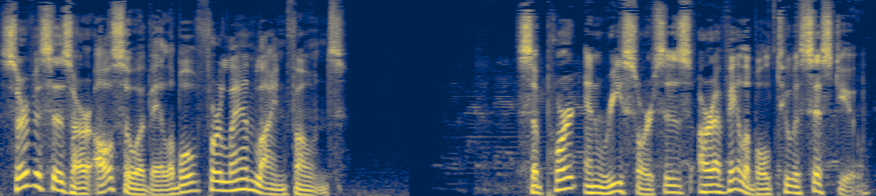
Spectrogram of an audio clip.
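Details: Adult male narrator; normal speech.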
